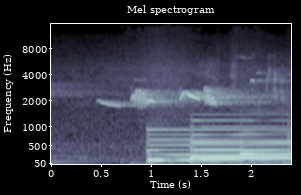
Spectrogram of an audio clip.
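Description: A songbird chirping a few short rising calls over faint forest ambience, then a soft piano chord entering about a second in, with another note added near the end.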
